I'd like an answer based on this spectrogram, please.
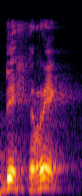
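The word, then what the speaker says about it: דֶּרֶךְ: Karena penggunaan kata jalan dalam bahasa Ibrani menggunakan kata dehrek. D-E-R-E-K. Dehrek bacanya.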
